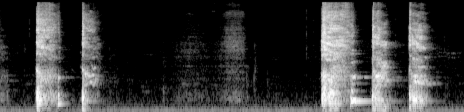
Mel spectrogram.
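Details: Smoker's barking cough: six harsh, explosive bark-like coughs in two bursts, two then four, over a low steady hum.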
